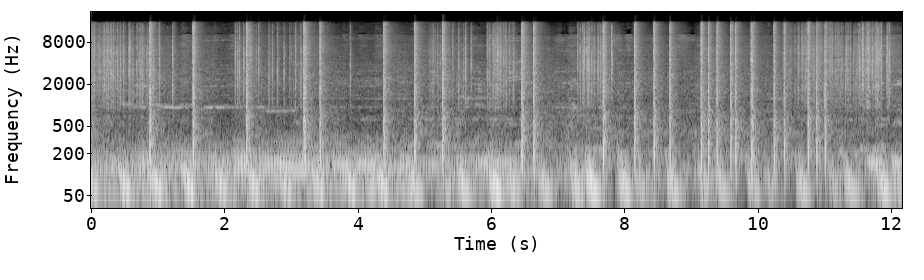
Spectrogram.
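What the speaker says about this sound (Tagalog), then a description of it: "Nagpa-fireworks din sa harap ng bahay namin" Fireworks go off in front of a house facing a town plaza, a rapid irregular barrage of loud cracks and bangs close by, some coming in quick clusters.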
